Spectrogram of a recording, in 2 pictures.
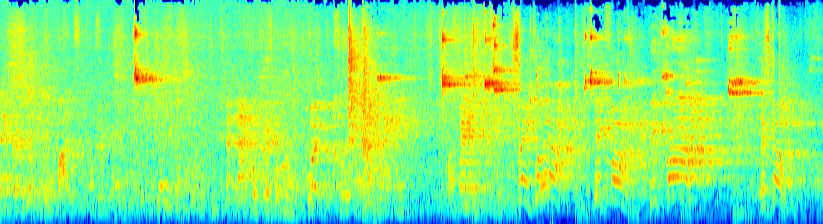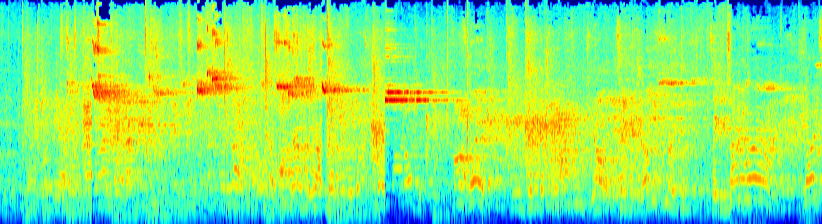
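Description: A basketball being dribbled on a gym court amid players' shouts, with short high-pitched sneaker squeaks, all echoing in a large gym.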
